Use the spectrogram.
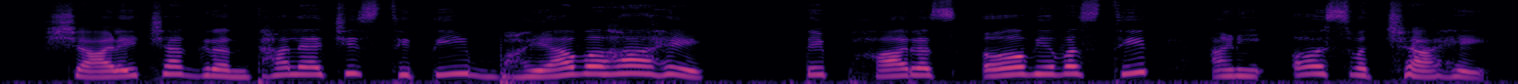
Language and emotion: Marathi, disgusted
